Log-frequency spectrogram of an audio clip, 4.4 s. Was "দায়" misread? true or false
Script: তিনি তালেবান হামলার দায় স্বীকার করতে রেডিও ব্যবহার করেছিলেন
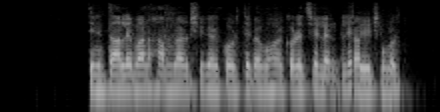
true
